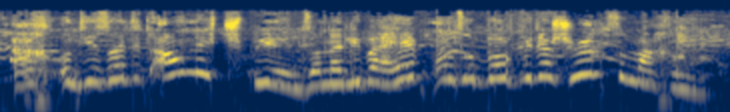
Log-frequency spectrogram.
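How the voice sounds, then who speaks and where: Tiny scatterbrained male star sprite, squeaky, animated, cheeky, children's cartoon audio play. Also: fast, a little hiss or hum. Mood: chirpy, busy. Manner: chirpy, bossy, animated.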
